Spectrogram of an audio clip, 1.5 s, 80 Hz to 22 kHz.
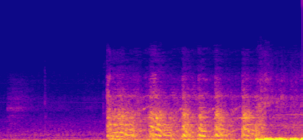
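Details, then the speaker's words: Yamaha R1 crossplane inline-four after repairs, intake setup described: quick crank catches cleanly and settles into an uneven, lumpy crossplane idle; owner says it sounds mega clean, like a 996 Ducati with two extra cylinders; normal start and idle. "just can't beat that sound to me in my eyes it it has like the classic sound of what the Ducatis the original 996 series Ducati sound like but just that little extra since it has two extra cylinders just sounds amazing it sounds mega mega clean"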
